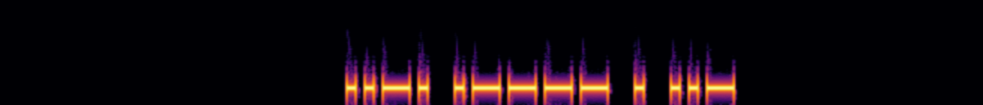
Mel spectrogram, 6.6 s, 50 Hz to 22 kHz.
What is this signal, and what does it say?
Morse code, heard as a keyed tone, about 20 wpm, 700 Hz. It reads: F1EU
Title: DXCC-100 Call Signs - 4 Characters - Repeated 2x - 20wpm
